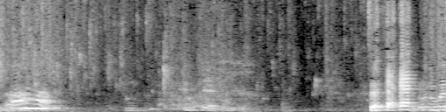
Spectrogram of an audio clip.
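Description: Water poured from a mug over a child's head in a bath, splashing. A voice is heard briefly at the start, and a loud voice breaks in suddenly near the end.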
